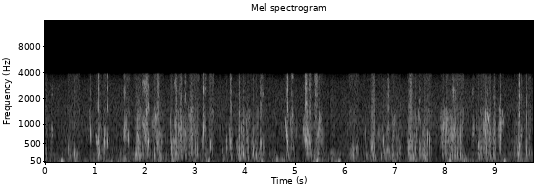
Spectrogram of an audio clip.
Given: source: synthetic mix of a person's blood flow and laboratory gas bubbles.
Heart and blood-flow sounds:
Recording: Doppler ultrasound of blood flow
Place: subclavian vein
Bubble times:
0.00-0.06 s: bubbles
0.12-0.17 s: bubbles
0.45-0.69 s: bubbles
0.87-0.94 s: bubbles
0.98-1.30 s: bubbles
1.56-1.71 s: bubbles
1.77-2.38 s: bubbles
2.48-3.10 s: bubbles
3.12-3.39 s: bubbles
3.61-3.77 s: bubbles
3.81-4.42 s: bubbles
4.77-5.04 s: bubbles
5.15-5.58 s: bubbles
6.07-6.28 s: bubbles
6.36-7.14 s: bubbles
7.24-7.75 s: bubbles
7.89-8.38 s: bubbles
8.54-9.19 s: bubbles
9.37-9.55 s: bubbles
9.59-9.73 s: bubbles
From the record:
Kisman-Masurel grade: 342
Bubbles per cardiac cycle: rolling drumbeat, 9 or more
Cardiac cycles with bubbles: 100%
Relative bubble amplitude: moderate (0.250 to 0.450)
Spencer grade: 3 (all of the cardiac periods contain showers or single bubble signals, but not dominating or overriding the cardiac motion signals)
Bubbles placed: anywhere in the cardiac cycle

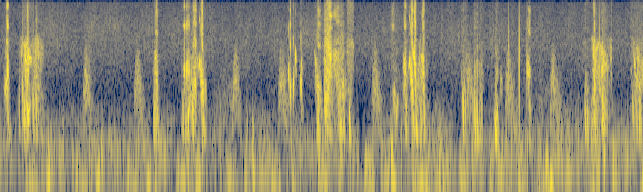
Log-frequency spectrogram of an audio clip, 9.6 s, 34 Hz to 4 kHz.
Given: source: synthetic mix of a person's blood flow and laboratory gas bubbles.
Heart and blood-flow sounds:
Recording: Doppler ultrasound of blood flow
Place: subclavian vein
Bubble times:
0.04-0.15 s: bubbles
0.26-0.66 s: bubbles
2.29-2.41 s: bubbles
2.71-3.10 s: bubbles
4.29-4.56 s: bubbles
4.71-5.29 s: bubbles
5.85-5.97 s: bubbles
6.03-6.41 s: bubbles
6.90-7.01 s: bubbles
7.09-7.25 s: bubbles
7.38-7.54 s: bubbles
7.88-7.97 s: bubbles
8.74-9.16 s: bubbles
9.45-9.65 s: bubbles
From the record:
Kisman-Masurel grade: 233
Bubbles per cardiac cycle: several, 3 to 8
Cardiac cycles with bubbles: 50 to 99%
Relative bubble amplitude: loud (0.450 to 0.775)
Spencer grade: 3 (all of the cardiac periods contain showers or single bubble signals, but not dominating or overriding the cardiac motion signals)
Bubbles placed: anywhere in the cardiac cycle

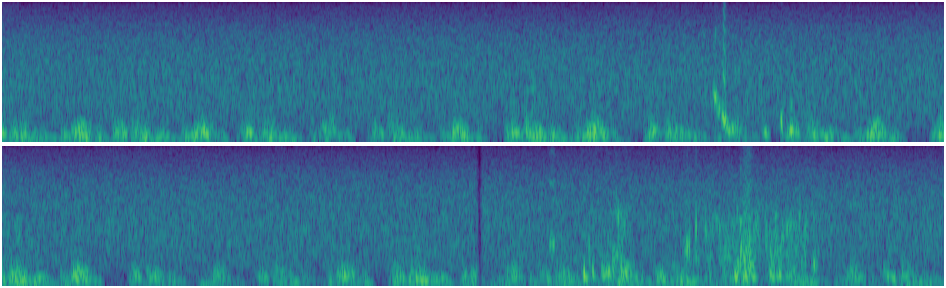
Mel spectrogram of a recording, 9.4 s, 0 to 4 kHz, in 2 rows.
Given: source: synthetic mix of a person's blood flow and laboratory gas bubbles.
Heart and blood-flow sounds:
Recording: Doppler ultrasound of blood flow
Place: precordium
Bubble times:
3.52-3.70 s: bubbles
3.79-4.01 s: bubbles
7.43-7.49 s: bubbles
7.59-7.87 s: bubbles
8.11-8.81 s: bubbles
From the record:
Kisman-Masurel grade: 223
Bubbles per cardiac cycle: several, 3 to 8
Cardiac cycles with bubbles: 10 to 50%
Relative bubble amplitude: loud (0.450 to 0.775)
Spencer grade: 2 (many but less than half of the cardiac periods contain bubble signals, singularly or in groups)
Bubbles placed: anywhere in the cardiac cycle

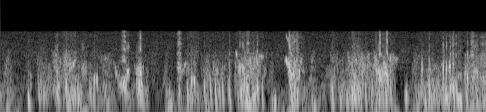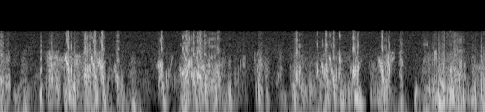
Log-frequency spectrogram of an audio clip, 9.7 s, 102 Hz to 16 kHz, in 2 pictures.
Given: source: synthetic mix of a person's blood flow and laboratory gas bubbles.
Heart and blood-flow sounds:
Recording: Doppler ultrasound of blood flow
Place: precordium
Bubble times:
0.26-1.61 s: bubbles
1.76-2.67 s: bubbles
2.83-3.07 s: bubbles
3.29-4.00 s: bubbles
4.16-4.99 s: bubbles
5.24-6.12 s: bubbles
6.39-7.34 s: bubbles
7.40-7.57 s: bubbles
7.76-8.52 s: bubbles
8.54-8.81 s: bubbles
8.84-8.91 s: bubbles
9.07-9.72 s: bubbles
From the record:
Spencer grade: 4 (maximum detectable bubble signal sounding continuously throughout systole and diastole of every cardiac period, and overriding the amplitude of the normal cardiac signals)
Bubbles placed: only in the low amplitude regions of the cardiac cycle

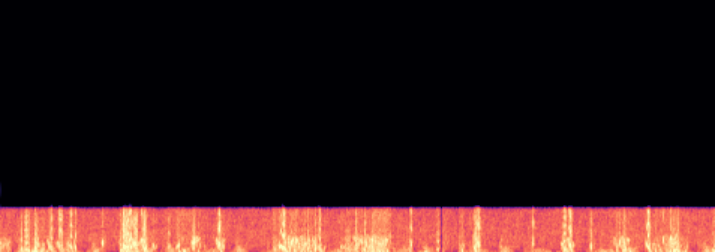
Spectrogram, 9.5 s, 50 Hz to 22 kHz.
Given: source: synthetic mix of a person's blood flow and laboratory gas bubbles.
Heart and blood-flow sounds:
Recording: Doppler ultrasound of blood flow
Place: precordium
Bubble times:
0.00-0.15 s: bubbles
0.22-1.05 s: bubbles
1.34-1.42 s: bubbles
1.58-2.11 s: bubbles
2.23-2.29 s: bubbles
2.33-2.70 s: bubbles
2.87-3.02 s: bubbles
3.62-4.36 s: bubbles
4.54-5.21 s: bubbles
5.37-5.52 s: bubbles
5.82-5.88 s: bubbles
6.11-6.22 s: bubbles
6.29-6.43 s: bubbles
7.09-7.14 s: bubbles
7.47-7.68 s: bubbles
7.86-7.93 s: bubbles
8.12-8.50 s: bubbles
8.62-9.21 s: bubbles
9.48-9.55 s: bubbles
From the record:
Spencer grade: 3 (all of the cardiac periods contain showers or single bubble signals, but not dominating or overriding the cardiac motion signals)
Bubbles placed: anywhere in the cardiac cycle

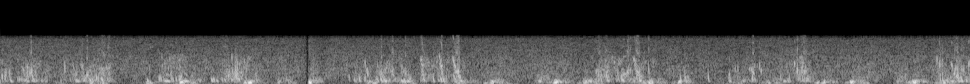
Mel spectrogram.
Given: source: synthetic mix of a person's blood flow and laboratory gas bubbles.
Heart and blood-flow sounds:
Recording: Doppler ultrasound of blood flow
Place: precordium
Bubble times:
0.00-0.49 s: bubbles
0.60-1.19 s: bubbles
1.44-2.06 s: bubbles
2.09-2.62 s: bubbles
3.46-4.15 s: bubbles
4.20-4.67 s: bubbles
5.93-6.57 s: bubbles
6.77-6.92 s: bubbles
7.04-7.12 s: bubbles
7.24-7.66 s: bubbles
7.79-8.15 s: bubbles
9.33-9.71 s: bubbles
From the record:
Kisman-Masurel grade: 332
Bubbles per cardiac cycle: rolling drumbeat, 9 or more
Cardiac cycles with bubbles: 50 to 99%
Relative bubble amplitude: moderate (0.250 to 0.450)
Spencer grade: 3 (all of the cardiac periods contain showers or single bubble signals, but not dominating or overriding the cardiac motion signals)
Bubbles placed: anywhere in the cardiac cycle

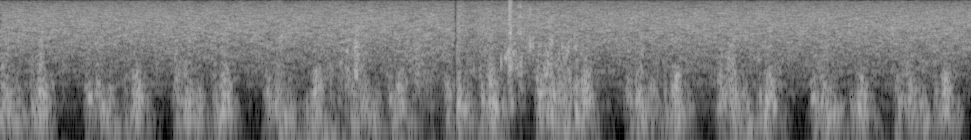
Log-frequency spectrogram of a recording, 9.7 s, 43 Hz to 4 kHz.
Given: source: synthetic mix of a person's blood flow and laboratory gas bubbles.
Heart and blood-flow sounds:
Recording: Doppler ultrasound of blood flow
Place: precordium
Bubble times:
4.98-5.36 s: bubbles
5.49-5.73 s: bubbles
From the record:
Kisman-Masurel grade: 212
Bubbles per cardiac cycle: several, 3 to 8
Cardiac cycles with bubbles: 1 to 10%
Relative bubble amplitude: moderate (0.250 to 0.450)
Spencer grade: 1 (occasional bubble signal discernible with the cardiac motion signal, with majority of cardiac periods free of bubbles)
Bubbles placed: anywhere in the cardiac cycle

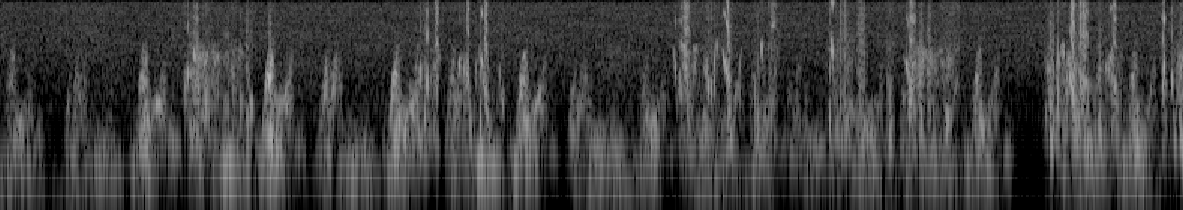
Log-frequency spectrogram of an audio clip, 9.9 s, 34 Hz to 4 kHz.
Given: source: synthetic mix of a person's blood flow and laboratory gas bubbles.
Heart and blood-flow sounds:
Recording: Doppler ultrasound of blood flow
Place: precordium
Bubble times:
1.52-2.14 s: bubbles
3.45-3.67 s: bubbles
3.81-4.11 s: bubbles
4.13-4.21 s: bubbles
5.60-6.20 s: bubbles
6.27-6.50 s: bubbles
6.88-7.24 s: bubbles
7.38-7.46 s: bubbles
7.53-8.00 s: bubbles
8.68-9.40 s: bubbles
9.67-9.87 s: bubbles
From the record:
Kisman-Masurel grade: 332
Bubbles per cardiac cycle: rolling drumbeat, 9 or more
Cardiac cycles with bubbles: 50 to 99%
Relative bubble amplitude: moderate (0.250 to 0.450)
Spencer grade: 3 (all of the cardiac periods contain showers or single bubble signals, but not dominating or overriding the cardiac motion signals)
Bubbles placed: only in the low amplitude regions of the cardiac cycle

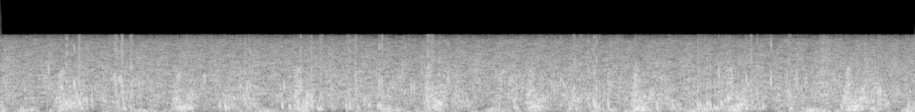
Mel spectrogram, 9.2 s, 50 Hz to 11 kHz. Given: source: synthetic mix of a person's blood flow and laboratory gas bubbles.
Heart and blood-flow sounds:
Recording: Doppler ultrasound of blood flow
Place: precordium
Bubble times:
0.45-0.54 s: bubbles
0.56-0.94 s: bubbles
1.11-1.35 s: bubbles
1.82-2.60 s: bubbles
2.78-3.64 s: bubbles
3.73-4.02 s: bubbles
4.07-4.18 s: bubbles
4.22-4.51 s: bubbles
4.92-6.14 s: bubbles
6.35-6.43 s: bubbles
6.53-7.23 s: bubbles
7.29-7.74 s: bubbles
7.83-8.13 s: bubbles
8.37-8.99 s: bubbles
9.04-9.16 s: bubbles
From the record:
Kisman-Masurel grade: 342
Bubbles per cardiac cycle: rolling drumbeat, 9 or more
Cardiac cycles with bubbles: 100%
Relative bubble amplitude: moderate (0.250 to 0.450)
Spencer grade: 3 (all of the cardiac periods contain showers or single bubble signals, but not dominating or overriding the cardiac motion signals)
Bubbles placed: anywhere in the cardiac cycle

